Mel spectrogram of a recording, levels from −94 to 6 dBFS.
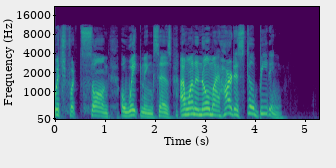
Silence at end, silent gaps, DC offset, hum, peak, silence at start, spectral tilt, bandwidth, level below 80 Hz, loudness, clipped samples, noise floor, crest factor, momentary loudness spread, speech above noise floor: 0.75 s; none; under 0.1%; none; -6 dBFS; 0 s; -4.5 dB/octave; 11.5 kHz; -58 dBFS; -22 LUFS; under 0.1%; -74 dBFS; 18 dB; 10 LU; 52 dB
